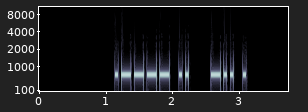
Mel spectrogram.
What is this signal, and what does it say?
Morse code, heard as a keyed tone, about 25 wpm, 700 Hz. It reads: 1I DE
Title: Winter Field Day Exchanges Encore 25wpm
